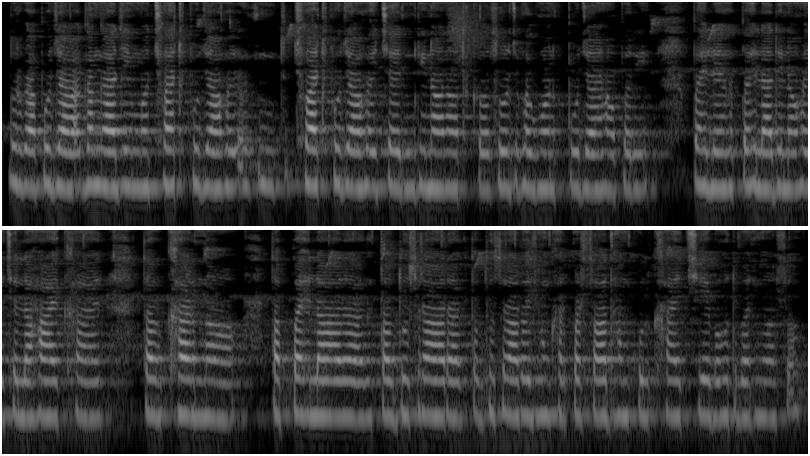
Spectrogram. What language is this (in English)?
Maithili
